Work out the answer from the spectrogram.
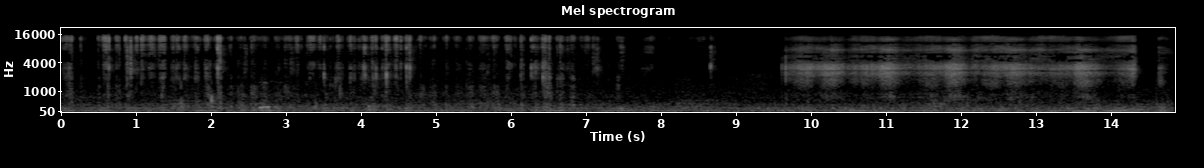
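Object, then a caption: Glass jar with bamboo lid. A full glass body butter jar with a bamboo lid is held in both hands and scratched with long fingernails. For about the first nine seconds, quick, crisp, bright scratches tick irregularly. Then a steadier, denser high-pitched scraping swells in a loose rhythm to the end, all at a quiet level.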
